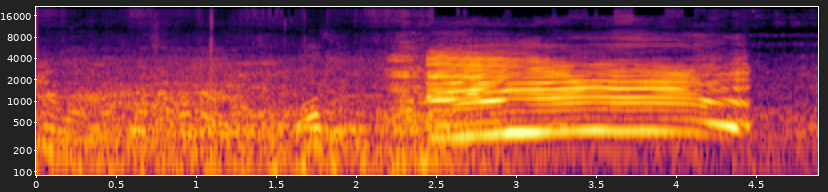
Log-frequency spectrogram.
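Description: A cow lets out a long, loud, close moo amid a noisy crowd at a cattle market, with people talking before it.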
